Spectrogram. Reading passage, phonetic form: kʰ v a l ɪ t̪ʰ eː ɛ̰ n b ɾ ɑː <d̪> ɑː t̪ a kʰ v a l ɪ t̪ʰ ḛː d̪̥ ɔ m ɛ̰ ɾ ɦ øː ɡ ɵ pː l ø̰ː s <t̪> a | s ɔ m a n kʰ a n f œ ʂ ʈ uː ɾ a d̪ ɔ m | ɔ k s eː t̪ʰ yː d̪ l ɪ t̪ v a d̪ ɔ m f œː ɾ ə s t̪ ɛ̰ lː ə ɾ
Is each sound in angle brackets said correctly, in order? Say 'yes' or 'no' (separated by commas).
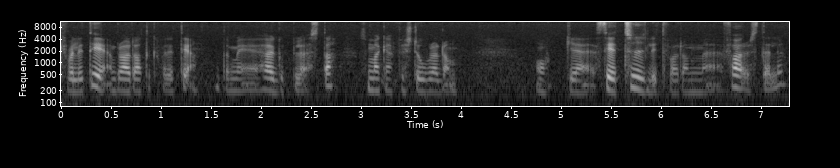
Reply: yes, yes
